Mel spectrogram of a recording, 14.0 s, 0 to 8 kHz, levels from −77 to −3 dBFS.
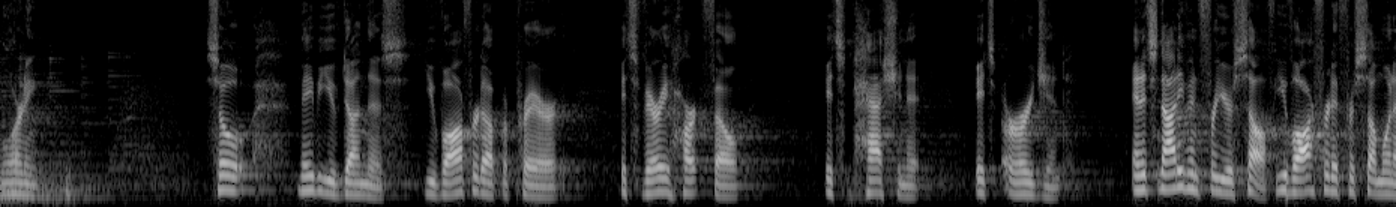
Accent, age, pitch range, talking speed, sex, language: American, 40-59, 115-145 Hz, 125 wpm, male, English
